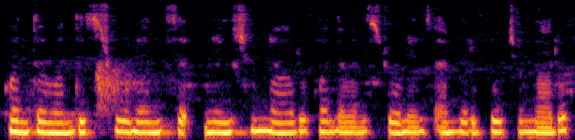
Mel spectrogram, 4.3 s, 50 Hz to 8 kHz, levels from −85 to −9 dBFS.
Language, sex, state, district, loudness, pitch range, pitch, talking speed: Telugu, female, Telangana, Karimnagar, -17 LUFS, 220-230 Hz, 225 Hz, 140 wpm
